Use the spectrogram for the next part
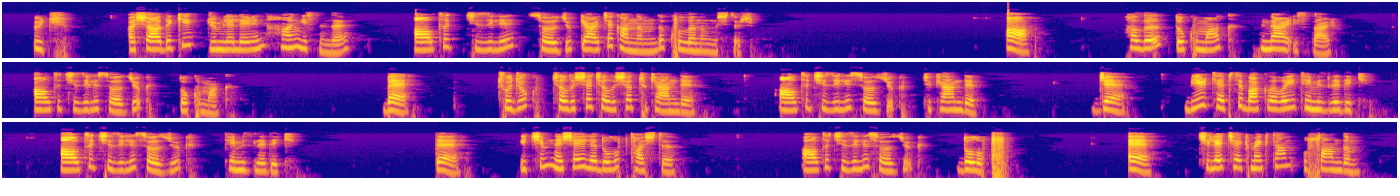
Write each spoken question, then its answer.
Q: Aşağıdaki cümlelerin hangisinde altı çizili sözcük gerçek anlamında kullanılmıştır?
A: Cevap A. Halı dokumak hüner ister.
